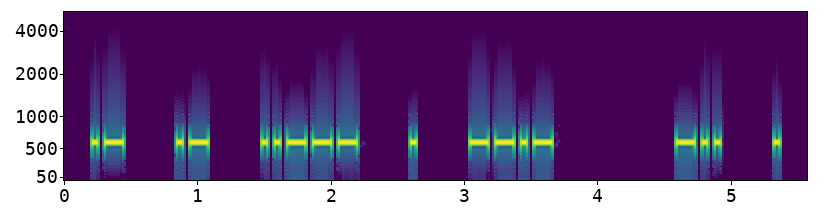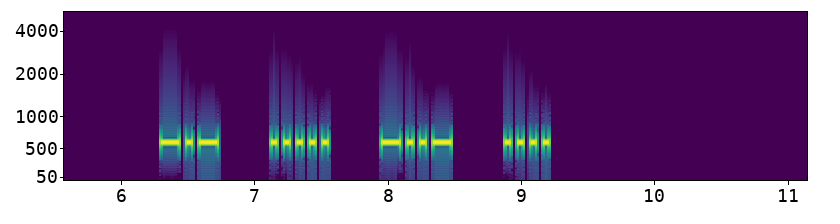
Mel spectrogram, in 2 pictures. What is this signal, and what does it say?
Morse code, heard as a keyed tone, about 25 wpm, spaced as for 15 wpm, 600 Hz. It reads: AA2EQ DE K5XH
